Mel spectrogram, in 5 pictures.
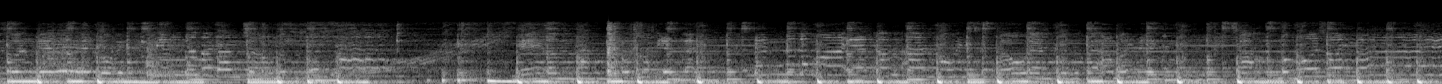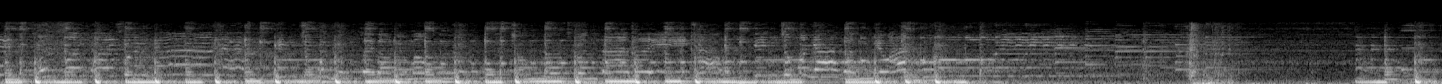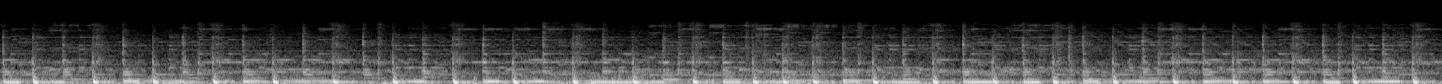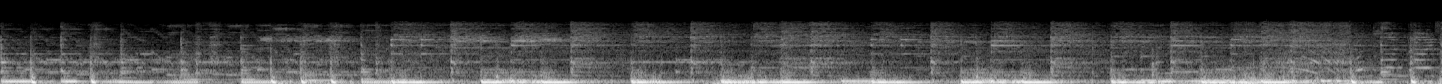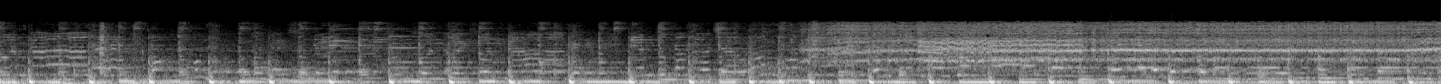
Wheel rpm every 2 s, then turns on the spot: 0, 0, 0, 0, 0, 0, 0, 0, 0, 0, 0, 0, 0, 0, 0, 0, 0, 0, 0, 0, 0, 0, 0, 0, 0, 0, 0, 0, 0, 0, 0, 0, 20, 150, 160, 160.
none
